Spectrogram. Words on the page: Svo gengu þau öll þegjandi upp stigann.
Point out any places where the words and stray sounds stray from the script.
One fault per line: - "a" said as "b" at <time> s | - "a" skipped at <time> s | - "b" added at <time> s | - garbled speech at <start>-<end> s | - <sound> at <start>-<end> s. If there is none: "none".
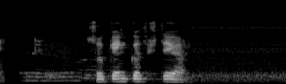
- "þau öll þegjandi" skipped at 1.4 s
